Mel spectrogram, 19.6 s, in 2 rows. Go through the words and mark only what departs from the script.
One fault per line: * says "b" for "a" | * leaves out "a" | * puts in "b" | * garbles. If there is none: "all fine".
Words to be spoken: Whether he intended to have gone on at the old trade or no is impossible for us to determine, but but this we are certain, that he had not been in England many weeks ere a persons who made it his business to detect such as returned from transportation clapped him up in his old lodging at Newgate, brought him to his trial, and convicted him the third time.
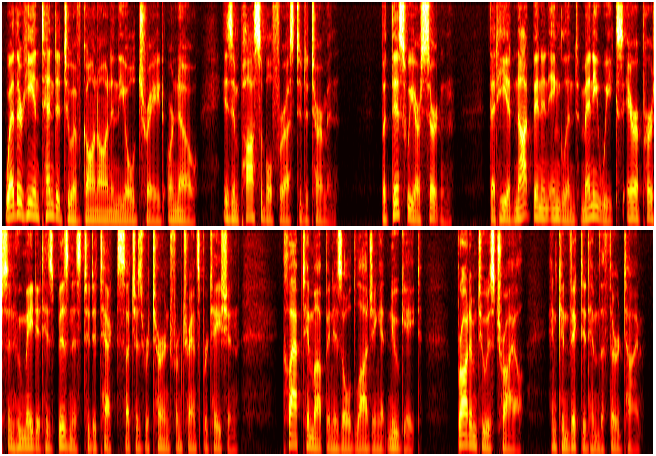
* says "in" for "at"
* leaves out "but"
* says "person" for "persons"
